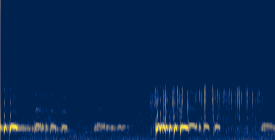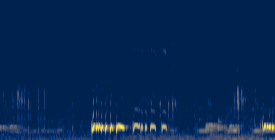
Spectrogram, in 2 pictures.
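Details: Zebra dove with a clear 'crystal' voice, used as a lure to prompt birds reluctant to sing, delivers repeated stuttering coo phrases near one pitch, each beginning with rapid clipped notes then a drawn-out trill, separated by pauses of several seconds.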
